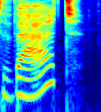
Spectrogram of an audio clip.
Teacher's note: which starts with a voice TH sound, followed by a short A vowel sound and ends with a letter T sound.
